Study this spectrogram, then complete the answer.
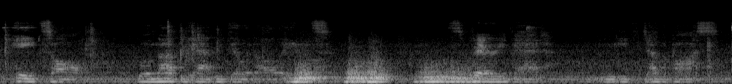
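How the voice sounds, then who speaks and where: A man puts on a character voice at a medium pitch and a moderate pace, with long, frequent pauses. Loud background noise and a slight echo fill the recording. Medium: actual play. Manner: repetitive, skittish.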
